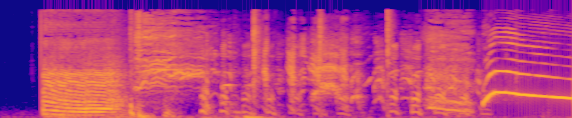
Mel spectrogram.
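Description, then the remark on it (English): A loud, raspy buzzsaw-like fart blasts for about a second, followed by snickering and laughter, then a rising tonal squeal near the end. “It's like you have two distinct style of farts. You have the buzzsaw, like we just heard, and then like the popcorn popper style of fart.”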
